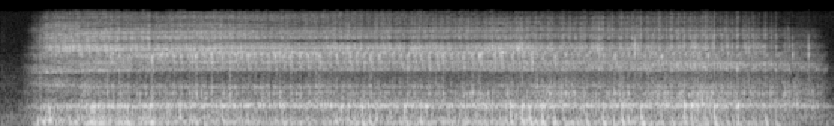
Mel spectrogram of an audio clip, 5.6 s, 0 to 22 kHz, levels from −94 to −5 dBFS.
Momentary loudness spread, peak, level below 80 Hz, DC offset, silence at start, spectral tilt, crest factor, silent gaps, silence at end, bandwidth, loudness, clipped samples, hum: 4 LU; -4 dBFS; -34 dBFS; under 0.1%; 0.15 s; -2.5 dB/octave; 18 dB; none; 0 s; 16 kHz; -20 LUFS; under 0.1%; none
